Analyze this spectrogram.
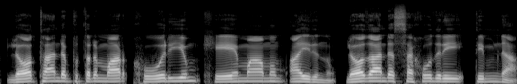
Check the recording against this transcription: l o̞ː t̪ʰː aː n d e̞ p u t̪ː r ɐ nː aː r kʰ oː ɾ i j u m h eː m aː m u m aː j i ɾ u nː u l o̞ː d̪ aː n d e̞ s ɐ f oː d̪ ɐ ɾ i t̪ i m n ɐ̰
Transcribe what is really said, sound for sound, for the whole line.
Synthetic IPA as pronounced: l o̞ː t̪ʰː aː n d e̞ p u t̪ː r ɐ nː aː r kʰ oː ɾ i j u m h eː m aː m u m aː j i ɾ u nː u l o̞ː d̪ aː n d e̞ s ɐ h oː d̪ ɐ ɾ i t̪ i m n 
